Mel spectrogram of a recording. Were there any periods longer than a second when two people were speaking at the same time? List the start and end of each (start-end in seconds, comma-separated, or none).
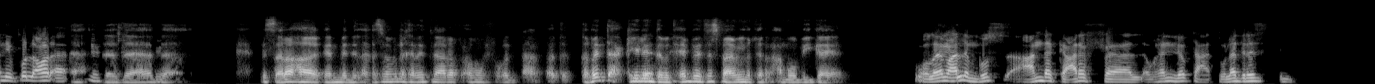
none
